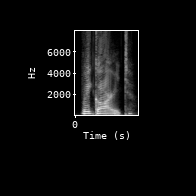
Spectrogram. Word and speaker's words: regard: And followed by a short A vowel sound and then a consonant cluster of the sounds that the consonant letters R and D makes. So that's regard. Again, regard. The stressed syllable here is the second syllable, guard. So it is with regard to.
